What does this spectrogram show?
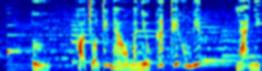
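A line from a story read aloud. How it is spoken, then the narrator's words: Dazed mutter. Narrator (Vietnamese): Sáu Nguyệt bần thần nói lẩm bẩm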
